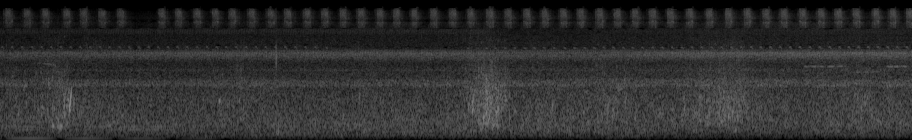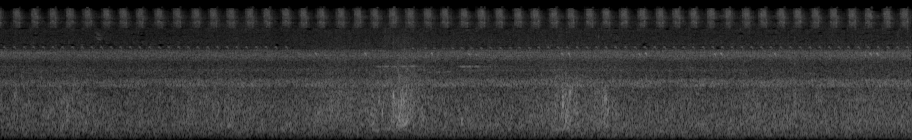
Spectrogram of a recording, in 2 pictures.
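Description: Crickets chirp softly and steadily in the background, a continuous high trill over a quiet hiss of ambient noise, with a few faint brief clicks scattered throughout and no voices.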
